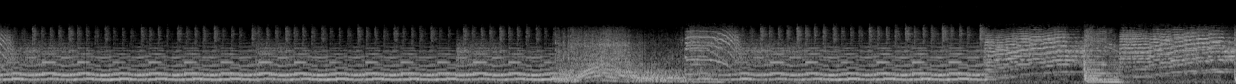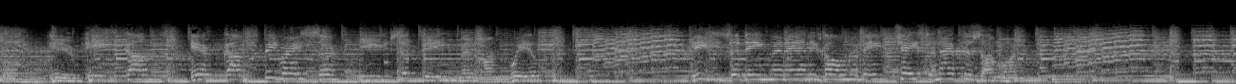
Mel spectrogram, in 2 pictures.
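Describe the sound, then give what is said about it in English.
The theme song of the cartoon show Speed Racer, once aired on Channel 52, plays loud and steady, a bright, busy instrumental intro with a sweeping glide early on before the full band drives ahead, no voices yet. “All right, let's play his theme.”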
